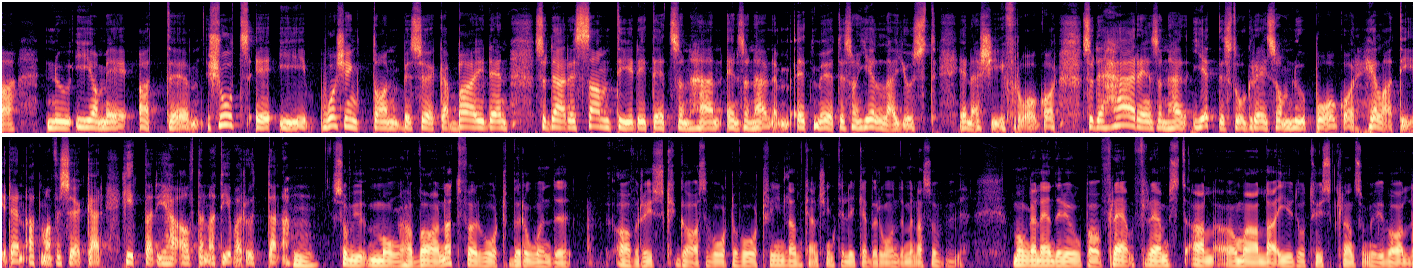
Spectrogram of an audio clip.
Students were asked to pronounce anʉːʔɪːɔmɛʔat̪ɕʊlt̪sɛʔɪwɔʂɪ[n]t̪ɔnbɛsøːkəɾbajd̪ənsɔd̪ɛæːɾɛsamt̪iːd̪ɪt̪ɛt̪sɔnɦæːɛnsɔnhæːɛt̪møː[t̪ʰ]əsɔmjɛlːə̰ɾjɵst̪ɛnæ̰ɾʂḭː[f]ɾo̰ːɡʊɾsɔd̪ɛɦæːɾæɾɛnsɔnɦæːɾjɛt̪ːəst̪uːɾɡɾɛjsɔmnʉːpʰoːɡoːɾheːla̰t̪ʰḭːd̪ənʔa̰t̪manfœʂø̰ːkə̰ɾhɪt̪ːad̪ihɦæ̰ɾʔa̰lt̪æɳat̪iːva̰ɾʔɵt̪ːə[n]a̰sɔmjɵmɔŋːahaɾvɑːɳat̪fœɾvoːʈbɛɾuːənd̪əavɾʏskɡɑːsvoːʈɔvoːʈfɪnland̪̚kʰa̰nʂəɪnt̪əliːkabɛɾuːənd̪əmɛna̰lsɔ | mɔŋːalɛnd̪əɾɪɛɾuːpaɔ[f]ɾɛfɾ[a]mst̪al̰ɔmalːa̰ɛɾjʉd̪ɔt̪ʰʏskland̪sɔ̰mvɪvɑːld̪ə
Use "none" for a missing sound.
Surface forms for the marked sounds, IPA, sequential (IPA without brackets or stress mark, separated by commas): ŋ, t̪, f, ɳ, f, ɛ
